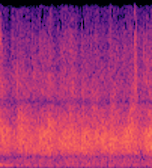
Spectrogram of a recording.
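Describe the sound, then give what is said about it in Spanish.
A church audience applauds God's good will, a steady wash of many hands clapping together without pause, dense and even in loudness, with no voices rising above it. “Tengo muchas ganas de que le aplaudas por la buena voluntad de Dios.”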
